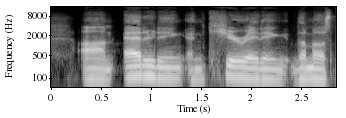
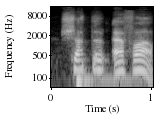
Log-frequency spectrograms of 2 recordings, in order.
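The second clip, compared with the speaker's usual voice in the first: retold snap; 9 semitones higher than usual.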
